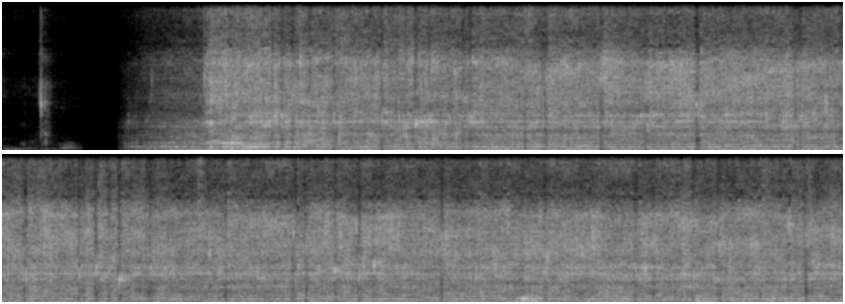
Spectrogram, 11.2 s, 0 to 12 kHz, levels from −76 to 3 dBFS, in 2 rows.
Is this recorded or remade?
remade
